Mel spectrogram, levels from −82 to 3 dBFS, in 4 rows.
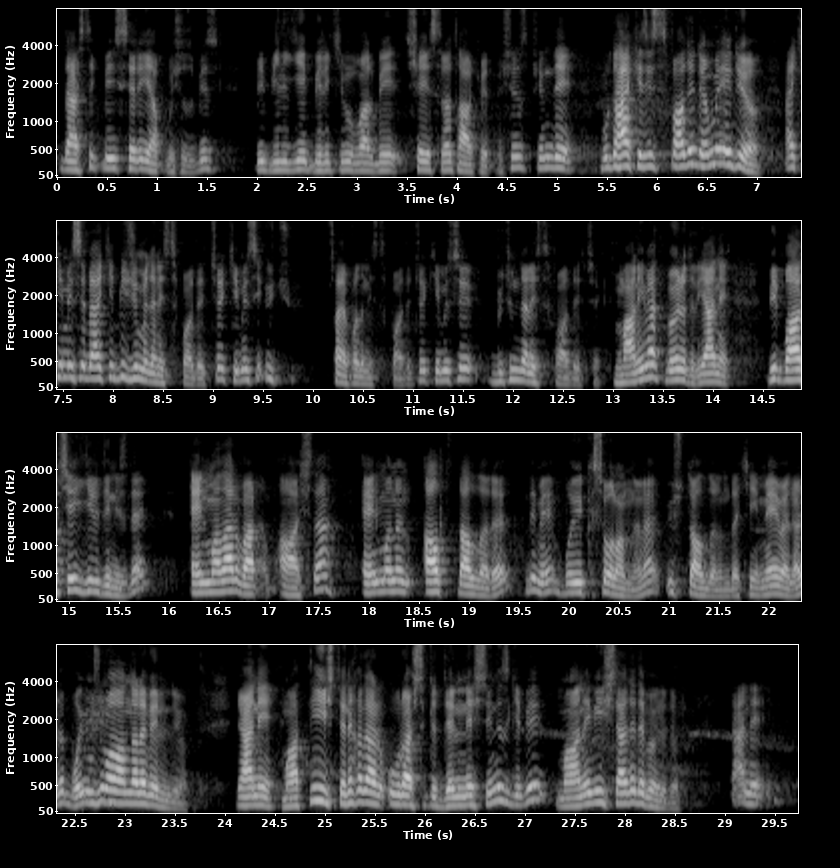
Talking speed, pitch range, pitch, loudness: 145 wpm, 145-195 Hz, 170 Hz, -27 LUFS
